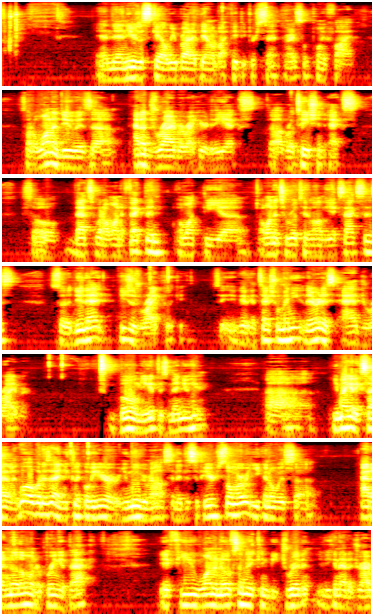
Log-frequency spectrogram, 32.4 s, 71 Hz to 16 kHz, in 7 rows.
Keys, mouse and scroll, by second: 2.6-4.7 middle drag, 11.2-12.0 scroll down 1, 12.0-13.2 scroll down 1, 15.6-19.6 right drag, 23.8-28.4 drag.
